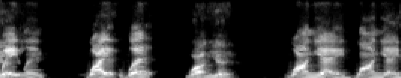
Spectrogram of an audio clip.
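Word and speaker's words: Wanyá: And yes, Brandy Norwood brought up dating Waylon. I never can pronounce his name. Wanye. Waylon. Why? What? Wanye. Wanye. See, like Kanye, but Wanye.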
